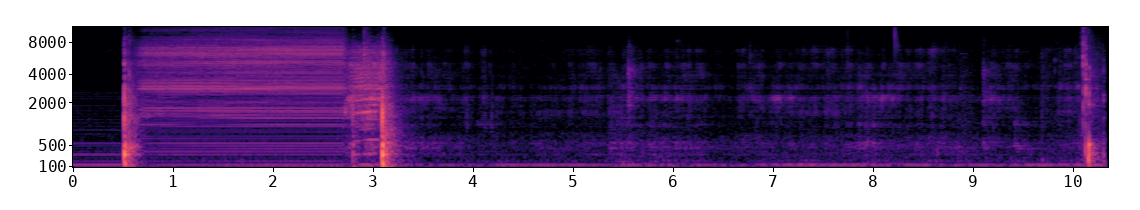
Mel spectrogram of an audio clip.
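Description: A Saba 300 Auto radio's motor-driven tuning runs for a couple of seconds as a buzzing, humming drone. Sharp clicks and thumps bracket it, then faint static crackle and mains hum follow, ending in another click.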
